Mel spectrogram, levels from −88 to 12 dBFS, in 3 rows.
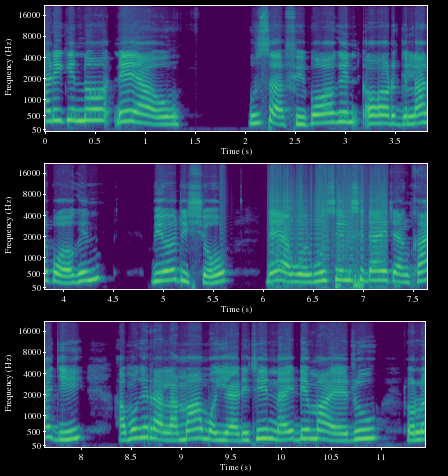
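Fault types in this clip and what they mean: Buffer tearing: writer and playback hardware slipped out of step, so each buffer holds a sliver of audio about 10 ms stale, producing a robotic 345 Hz buzz.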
